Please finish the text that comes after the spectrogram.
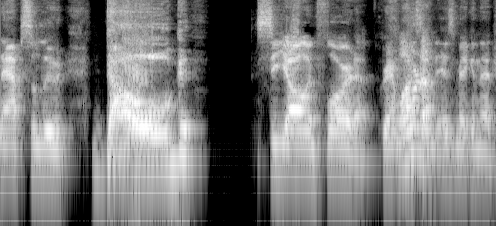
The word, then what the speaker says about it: Florida: Florida is 3 syllables. I looked this up. However, we're giving you a pass because who really says Florida? I'm more of a Florida guy.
